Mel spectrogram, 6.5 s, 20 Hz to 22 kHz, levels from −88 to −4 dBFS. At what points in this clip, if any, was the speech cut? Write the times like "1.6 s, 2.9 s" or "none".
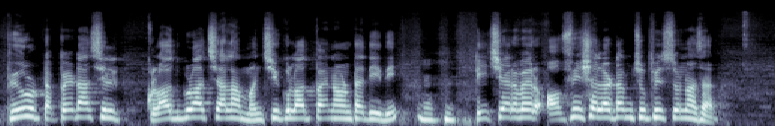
none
